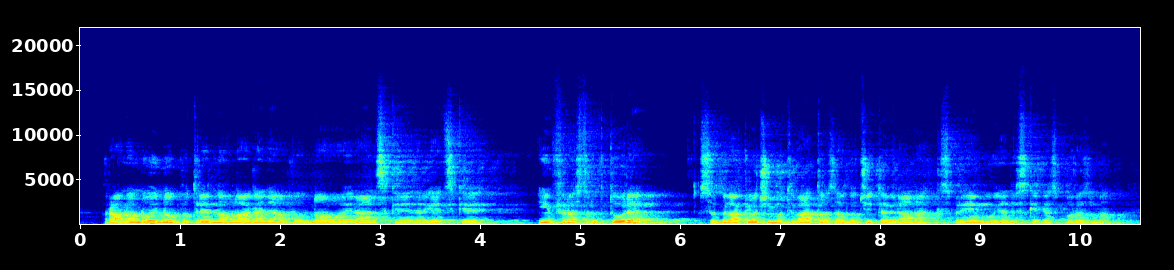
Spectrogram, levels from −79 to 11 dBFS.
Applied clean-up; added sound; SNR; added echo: none; none; none; reverberation time 1.3 s.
